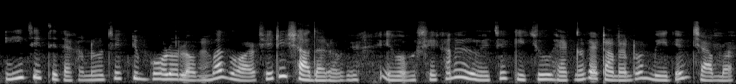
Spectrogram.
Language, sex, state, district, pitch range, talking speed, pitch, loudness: Bengali, female, West Bengal, Purulia, 200-270 Hz, 155 wpm, 225 Hz, -19 LUFS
